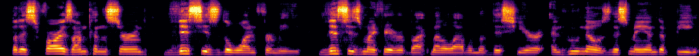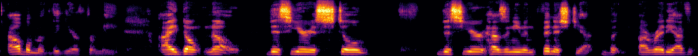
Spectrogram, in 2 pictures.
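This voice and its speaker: A man's voice: a little high, dry recording. A man reviewing an album in a casual, enthusiastic monologue, full of ums and repeated words. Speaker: music reviewer.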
